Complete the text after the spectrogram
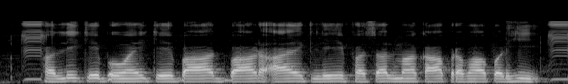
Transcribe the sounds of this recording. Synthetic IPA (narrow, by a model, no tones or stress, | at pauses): pʰəlːikeboməikebad̪̚baɽa̰eklepʰəsəlmãkapɾʔəbʱawpəɽɦi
